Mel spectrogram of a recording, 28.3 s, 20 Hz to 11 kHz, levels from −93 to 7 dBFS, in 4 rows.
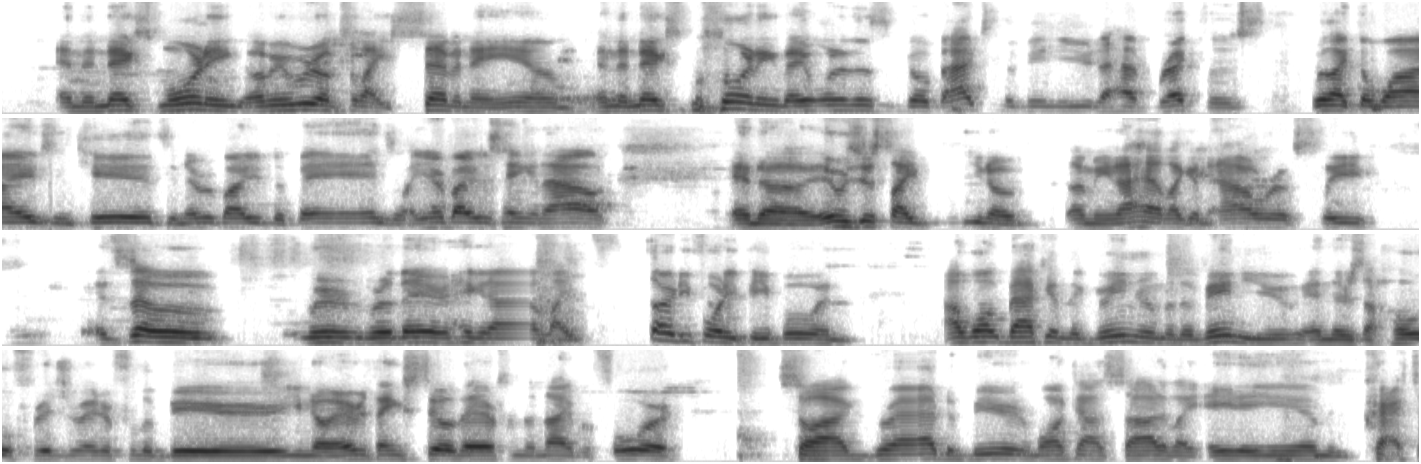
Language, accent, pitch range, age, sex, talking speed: English, American, 125-150 Hz, 20-39, male, 240 wpm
